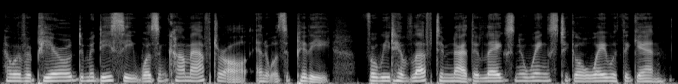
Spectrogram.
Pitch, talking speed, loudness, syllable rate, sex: 160 Hz, 240 wpm, -17 LUFS, 5.9 syllables/s, female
